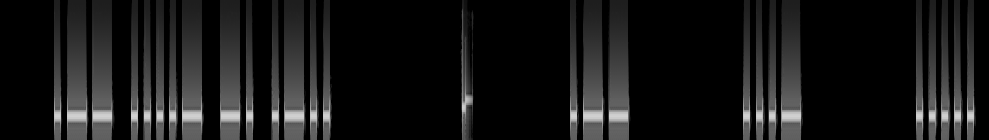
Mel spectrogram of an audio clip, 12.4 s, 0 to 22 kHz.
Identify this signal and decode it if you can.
Morse code, heard as a keyed tone, about 15 wpm, spaced as for 9 wpm, 700 Hz. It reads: W4NL WV5
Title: USA Call Signs - 4 Characters - 6x Character Spacing - 15wpm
